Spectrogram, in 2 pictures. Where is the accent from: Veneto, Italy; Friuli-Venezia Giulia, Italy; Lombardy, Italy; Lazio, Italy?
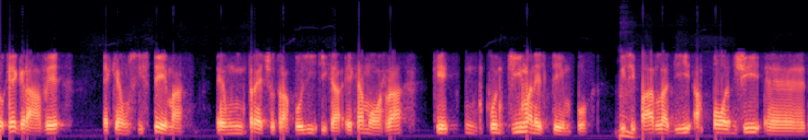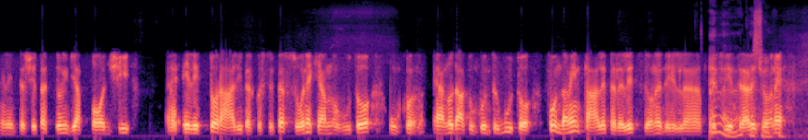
Lombardy, Italy; Monza; born there; moved away as an adult; now in Naples, Italy; Non ho la pronuncia napoletana, come potete sentire. Io sono nato a Monza e mi sono trasferito 10 anni fa.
